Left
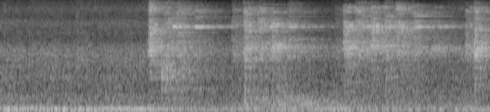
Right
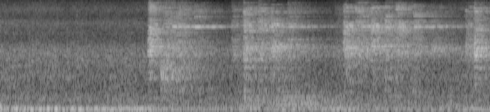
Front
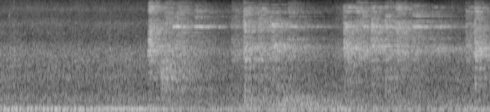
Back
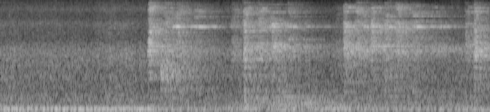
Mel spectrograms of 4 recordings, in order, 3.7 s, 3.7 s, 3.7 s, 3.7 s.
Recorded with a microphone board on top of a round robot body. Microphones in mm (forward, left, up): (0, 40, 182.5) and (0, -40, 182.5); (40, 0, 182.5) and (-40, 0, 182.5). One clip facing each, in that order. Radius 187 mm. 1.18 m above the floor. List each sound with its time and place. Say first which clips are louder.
1.1 s keys jangling: right 1 dB, even; 100° right, 1.7 m; by 3.6 s 165° right, 1.5 m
